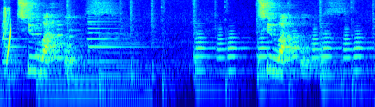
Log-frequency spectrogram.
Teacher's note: When we link a word with a round lips shape, we tend to use the W sound to link these two words together.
